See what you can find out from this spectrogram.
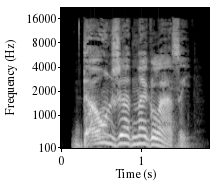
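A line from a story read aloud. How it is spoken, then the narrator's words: Excited whisper. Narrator (Russian): взволнованно прошептал Моти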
